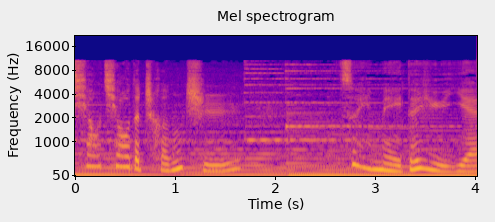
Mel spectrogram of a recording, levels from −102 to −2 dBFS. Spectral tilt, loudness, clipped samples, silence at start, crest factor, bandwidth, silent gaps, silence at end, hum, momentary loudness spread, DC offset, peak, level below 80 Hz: -4.5 dB/octave; -27 LUFS; under 0.1%; 0 s; 14 dB; 11 kHz; none; 0 s; none; 9 LU; under 0.1%; -10 dBFS; -32 dBFS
